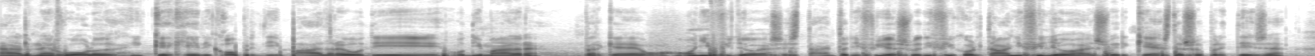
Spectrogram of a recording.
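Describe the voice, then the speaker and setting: Flat, monotone intonation from a man at medium pitch, amid noticeable background noise. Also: moderate pace. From Brescia area. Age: 30s. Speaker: father of a large family. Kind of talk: interview.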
